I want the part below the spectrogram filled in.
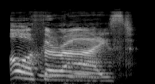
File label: UK female "Authorized" Enthusiastic; beanstalk audio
